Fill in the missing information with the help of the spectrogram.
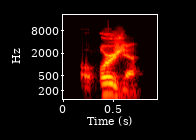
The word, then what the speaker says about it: orgeat: O-R-G-E-A-T? – Yeah. – How are you? – Orgia. – Like, Orgia. – Orgia. – I saw it written down like Zsa Zsa Gabor, like like that. Yeah. So Orgia.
